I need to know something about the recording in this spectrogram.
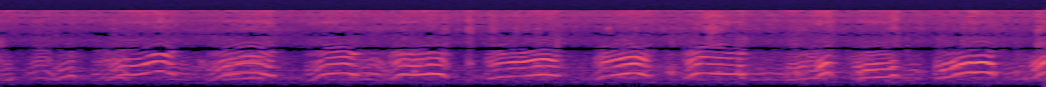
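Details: Puppies less than a day old, a whole litter the morning after being born, whimpering in steady arched squeals roughly every second, each note rising then dropping, overlapping voices from several pups.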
